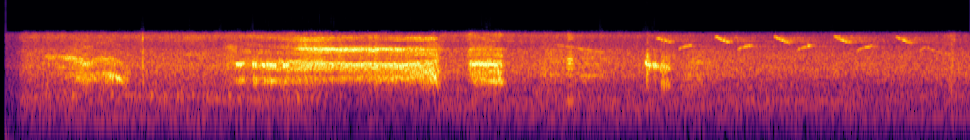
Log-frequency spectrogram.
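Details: Rooster calling his hens to scratch feed: loud, harsh, harmonic clucking calls with a longer burst mid-way, then quieter clucks, while small birds give short, descending whistled chirps in the background.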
